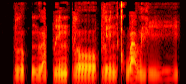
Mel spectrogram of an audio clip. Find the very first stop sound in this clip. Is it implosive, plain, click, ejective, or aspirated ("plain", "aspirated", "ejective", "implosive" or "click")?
plain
